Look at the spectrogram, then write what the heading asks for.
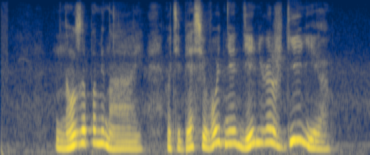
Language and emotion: Russian, positive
